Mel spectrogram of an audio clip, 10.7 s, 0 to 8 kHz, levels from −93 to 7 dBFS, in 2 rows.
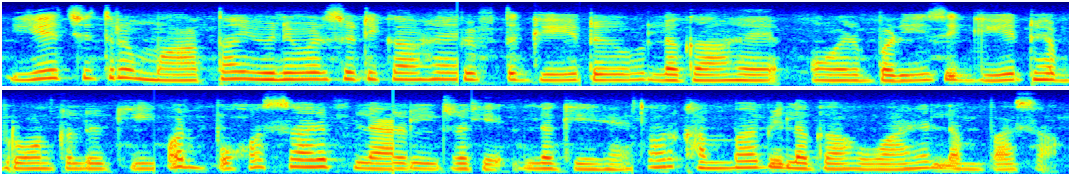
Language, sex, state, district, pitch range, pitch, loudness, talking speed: Hindi, female, Bihar, Kishanganj, 195-240 Hz, 210 Hz, -16 LUFS, 190 wpm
